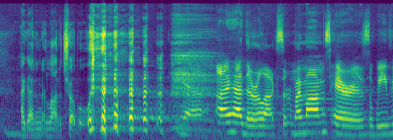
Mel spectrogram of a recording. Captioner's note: laughing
